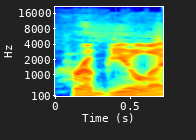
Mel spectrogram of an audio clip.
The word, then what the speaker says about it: Prabula: Prabula. It does not rhyme with, it doesn't rhyme with fibula, like we thought.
